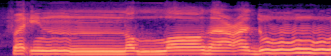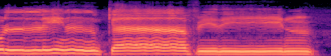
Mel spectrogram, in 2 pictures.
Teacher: नून मुशद्दद पर गुन्ना करेंगे। अल्लाह का नाम ज़बर की वजह से पुर पढ़ा जाएगा।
